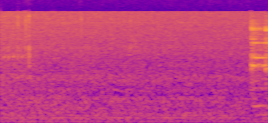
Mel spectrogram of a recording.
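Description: Quiet room tone, with a faint ringing, chime-like tone starting suddenly near the end.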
